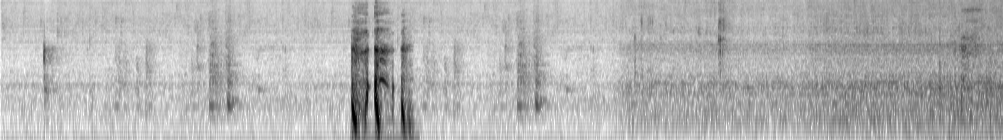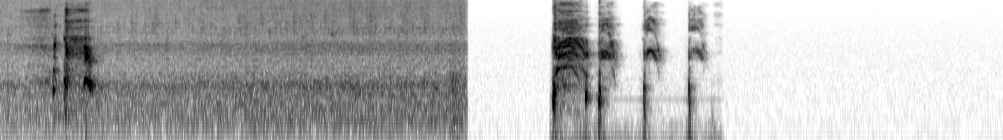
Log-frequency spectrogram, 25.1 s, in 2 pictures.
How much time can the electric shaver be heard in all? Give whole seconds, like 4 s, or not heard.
not heard.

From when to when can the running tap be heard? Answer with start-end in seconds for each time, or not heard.
0.0-18.4.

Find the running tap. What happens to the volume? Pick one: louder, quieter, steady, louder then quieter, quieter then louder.
louder.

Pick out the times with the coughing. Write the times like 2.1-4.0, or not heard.
4.3-5.2, 11.7-13.8, 19.4-21.4.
